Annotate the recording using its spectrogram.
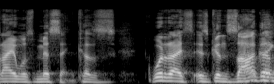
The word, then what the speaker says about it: Gonzaga: And I'm thinking to myself, we can't view Gonzaga as Gonzaga. We're going to teach you how to say it before they win the national title.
